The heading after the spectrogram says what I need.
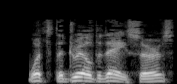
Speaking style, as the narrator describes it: I asked in a hearty tone

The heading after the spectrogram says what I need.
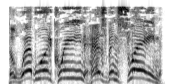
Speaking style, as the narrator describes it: I shouted

